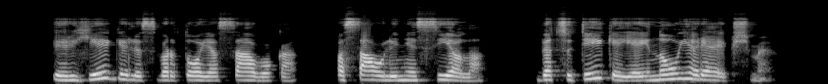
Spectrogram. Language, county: Lithuanian, Tauragė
